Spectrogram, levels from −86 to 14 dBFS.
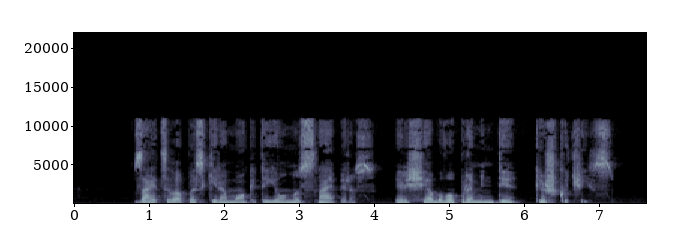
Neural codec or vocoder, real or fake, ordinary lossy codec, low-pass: none; real; MP3, 48 kbps; 10.8 kHz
